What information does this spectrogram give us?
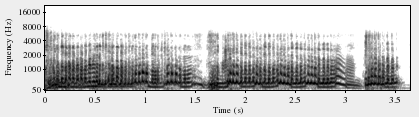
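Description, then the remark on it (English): A loud, wobbling squeal of air escaping from a deflating monster, like a deflating balloon, sputtering on in three long bursts with brief gaps before trailing off. No one speaks. “He's deflating. All the air is coming out of him.”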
